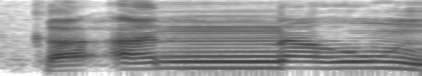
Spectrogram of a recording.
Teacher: کأنہم، کاف زبان کی جڑ تعلق کے سخت حصے سے ادا ہوتا ہے۔ کأنہم، نون مشدد، ایک الف کا غنہ ادا کریں گے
